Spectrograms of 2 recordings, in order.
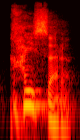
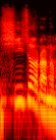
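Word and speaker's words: Caesar: 역사상 가장 강력한 황제 율리우스 카이사르, 영어에서는 시저라는 발음을 쓰죠.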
